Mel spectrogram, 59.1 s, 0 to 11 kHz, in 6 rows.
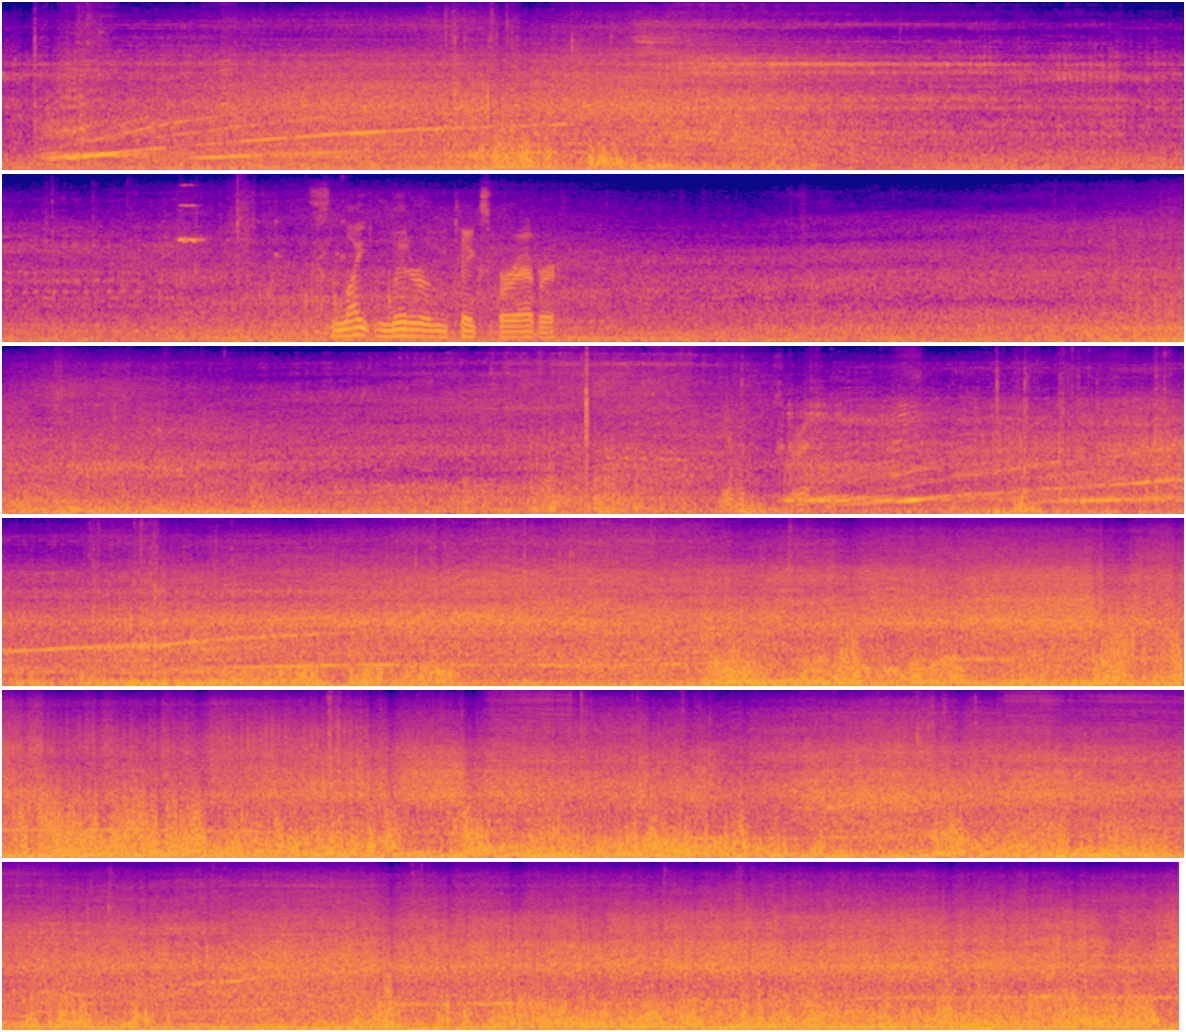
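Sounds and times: electric scooter motor whining: 0.0s - 12.2s, 26.2s - 59.0s
wind rush on microphone: 0.0s - 59.0s.

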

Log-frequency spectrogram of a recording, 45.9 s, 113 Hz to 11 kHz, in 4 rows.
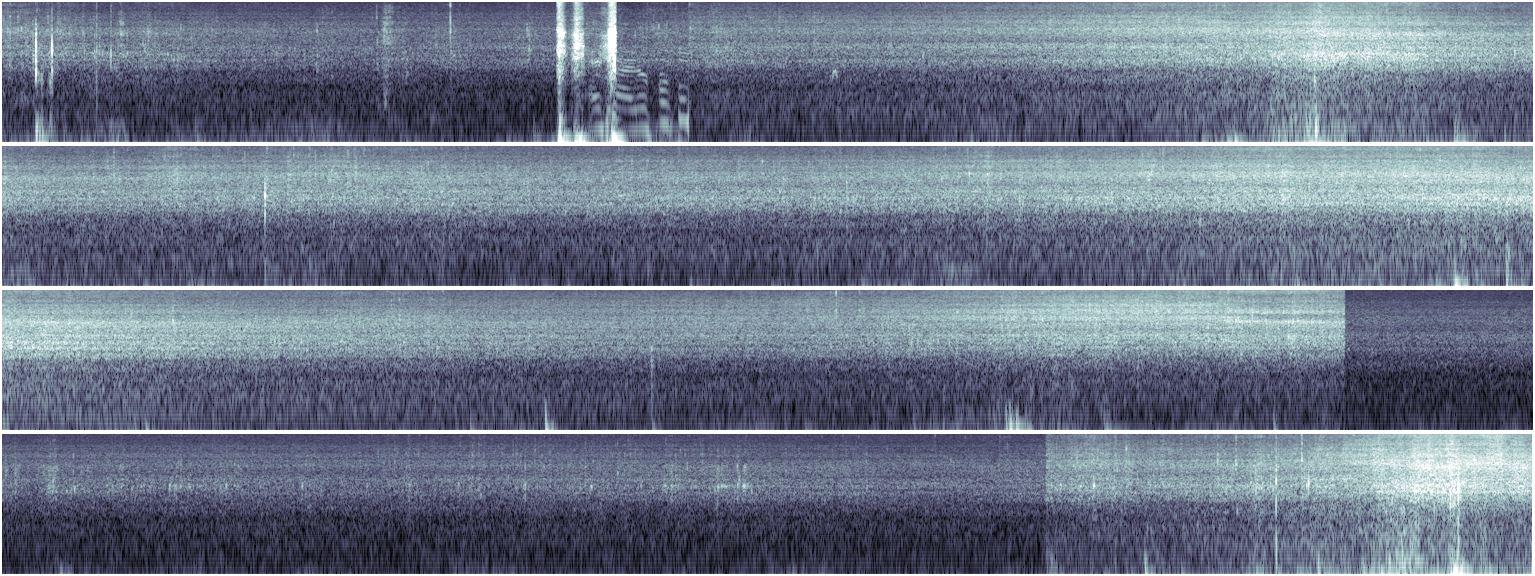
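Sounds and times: whitewater rushing over rocks: 42.3s - 45.9s.

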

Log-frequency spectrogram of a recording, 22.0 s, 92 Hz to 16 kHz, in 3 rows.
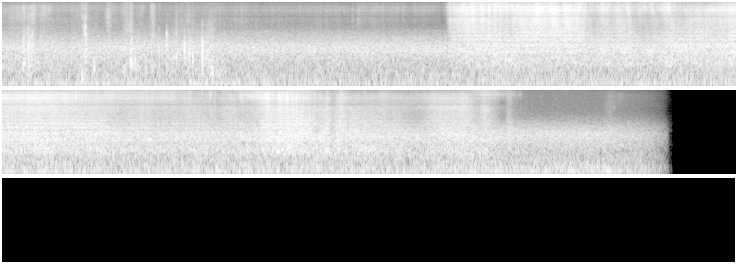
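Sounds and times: firework spinner hissing sparks: 2.1s - 12.6s
fuse fizzing: 4.4s - 12.5s.

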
